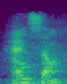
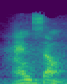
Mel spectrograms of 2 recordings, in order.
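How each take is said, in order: Both takes have the same delivery.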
